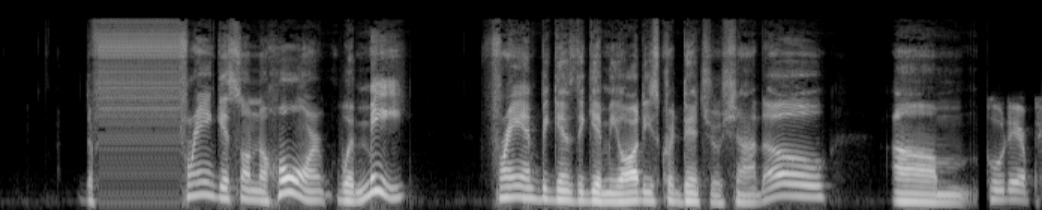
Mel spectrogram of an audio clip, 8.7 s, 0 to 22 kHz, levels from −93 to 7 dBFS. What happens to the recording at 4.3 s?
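Nothing goes wrong at 4.3 s; the speech carries on intact through that moment with no dropout, click, glitch or other fault.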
